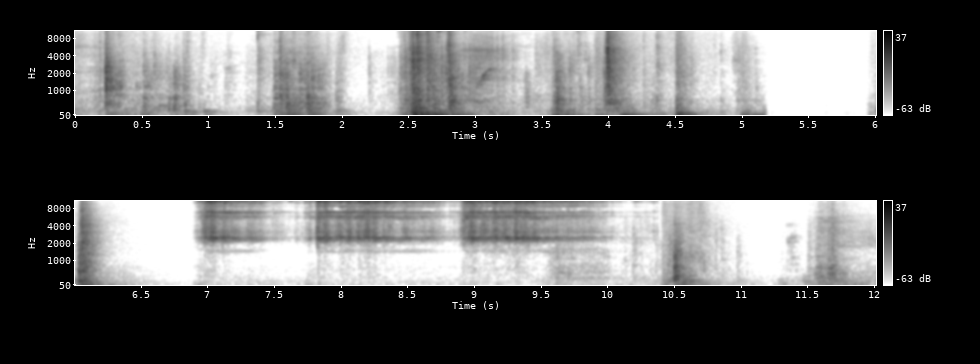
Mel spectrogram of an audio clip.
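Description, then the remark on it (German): Rustling and tapping as a small cardboard advent calendar door is worked open, followed by a few seconds of bright crinkling and scratching, then scattered soft clicks. “Ich muss nochmal an die Tür.”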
